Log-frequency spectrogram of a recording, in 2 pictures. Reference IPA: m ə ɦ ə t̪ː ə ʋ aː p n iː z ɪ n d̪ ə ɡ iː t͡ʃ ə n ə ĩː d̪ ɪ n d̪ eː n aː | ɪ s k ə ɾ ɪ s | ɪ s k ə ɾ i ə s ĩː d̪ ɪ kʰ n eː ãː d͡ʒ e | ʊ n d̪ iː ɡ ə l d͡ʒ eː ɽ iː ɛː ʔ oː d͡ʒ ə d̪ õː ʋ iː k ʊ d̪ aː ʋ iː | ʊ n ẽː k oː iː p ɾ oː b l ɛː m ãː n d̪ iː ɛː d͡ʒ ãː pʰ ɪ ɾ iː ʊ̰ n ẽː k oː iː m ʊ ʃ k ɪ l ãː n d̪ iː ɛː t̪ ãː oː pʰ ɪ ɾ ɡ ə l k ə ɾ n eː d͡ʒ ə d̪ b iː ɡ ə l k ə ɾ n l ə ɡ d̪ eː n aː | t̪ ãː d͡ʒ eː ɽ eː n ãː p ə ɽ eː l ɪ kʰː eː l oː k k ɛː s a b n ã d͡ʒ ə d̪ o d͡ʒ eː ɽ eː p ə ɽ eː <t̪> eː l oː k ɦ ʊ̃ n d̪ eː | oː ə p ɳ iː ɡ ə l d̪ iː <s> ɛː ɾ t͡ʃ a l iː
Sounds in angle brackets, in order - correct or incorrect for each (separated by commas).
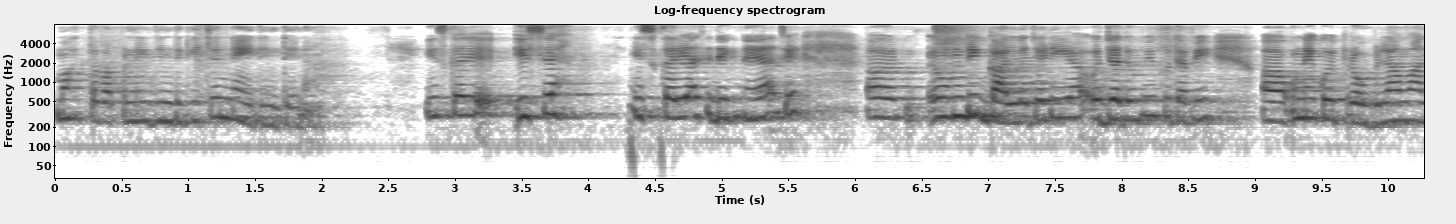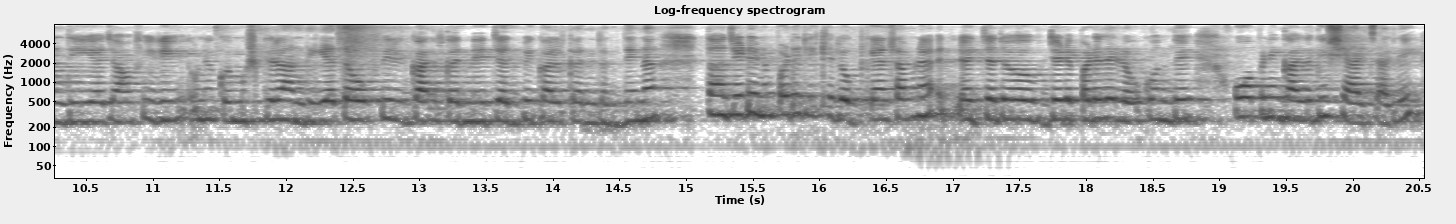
incorrect, incorrect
